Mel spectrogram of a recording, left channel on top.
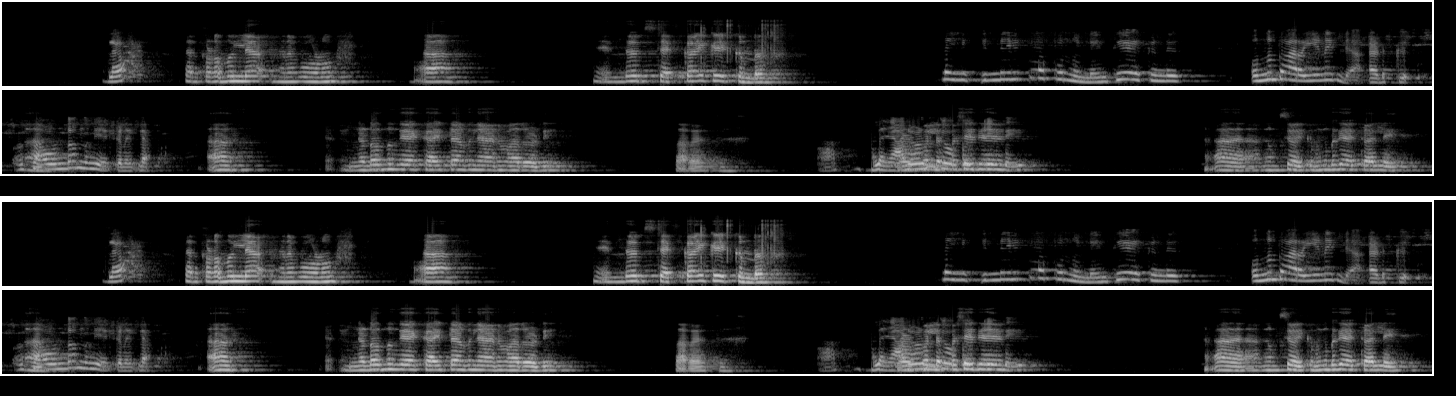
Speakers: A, on the left; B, on the right.
A: ഹലോ
B: തെര്ക്കെടൊന്നുല്ല അങ്ങനെ പോണു ആഹ്. എന്താ ഒരു സ്റ്റെക്കായി കേക്ക് ണ്ടോ?
A: ല്ല ഇനി ഇന്റെല്ക്ക്‌ കേക്ക്ന്നില്ലേ? ഇൻക്കേക്ക്‌ണ്ട് ഒന്നും പറയ്ണില്ല എടക്ക്. ഓ സൗണ്ടൊന്നും
B: ആഹ്
A: കേക്ക്‌ണില്ല.
B: ആഹ് ഇങ്ങടൊന്നും കേക്കായ്ട്ടാണ് ഞാന് മറുപടി പറയാത്തെ.
A: ആഹ് അല്ല ഞാൻ
B: കൊഴപ്പല്ല
A: ഇവ്ട്ന്ന്
B: ഇപ്പൊ
A: ചോയ്ക്ക്ണ്ടേ.
B: ശരിയായി ആഹ് അങ്ങന ചോയ്ക്കണ ഇങ്ങട്ട് കേക്കാല്ലേ.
